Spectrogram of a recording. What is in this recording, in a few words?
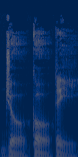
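"jokori", concatenated syllables; Affixing experiment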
